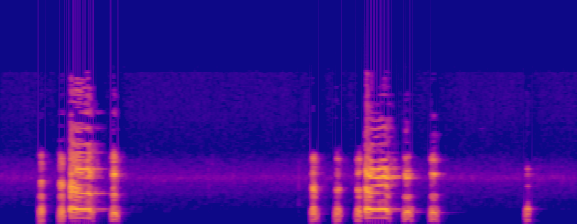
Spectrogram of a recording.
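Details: Hen vocalising during mating in valentine season: two clusters of short harsh notes, each with one drawn-out nasal squawk at its centre, followed by a final lone clipped note.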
